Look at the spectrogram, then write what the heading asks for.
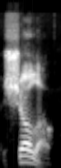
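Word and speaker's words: Xolo: so asteka here says it's of uh uh mexican uh aka aztec name uh pronounced uh sholo so again this just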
